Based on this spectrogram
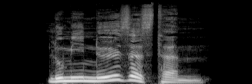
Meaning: strong dative masculine/neuter singular superlative degree of luminös
- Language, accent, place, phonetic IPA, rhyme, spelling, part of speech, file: German, Germany, Berlin, [lumiˈnøːzəstəm], -øːzəstəm, luminösestem, adjective, De-luminösestem.ogg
